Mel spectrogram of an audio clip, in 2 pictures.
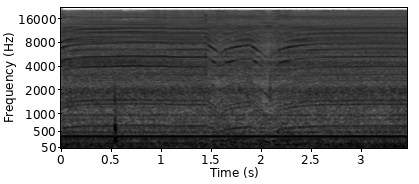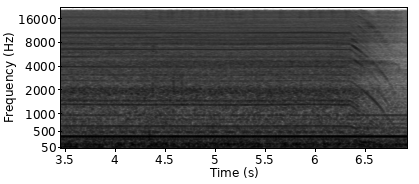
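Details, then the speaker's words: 2001 Toyota Sequoia fuel pump, failed at 217,000 miles, bench-powered directly from a battery charger: thin electric whine that runs, then winds down and dies. Intermittent pump failure; a bad connection is also suspected. "it's dying that's a bad connection well it's working good now"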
